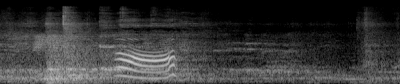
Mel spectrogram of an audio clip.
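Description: A single drawn-out vocal exclamation, its pitch dipping and then rising, about a second in, over the hum of a busy indoor hall, with a couple of faint knocks.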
